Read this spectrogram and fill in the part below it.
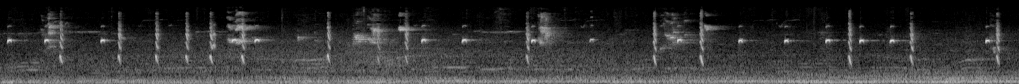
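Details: White-headed munia calling: short, thin, high piping notes repeated in quick pairs and runs, mixed with sharp clicking snaps, over a soft low background hum.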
